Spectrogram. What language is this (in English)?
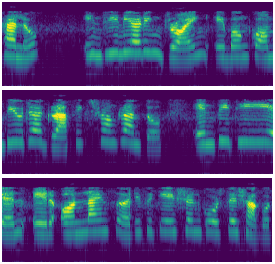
Bangla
